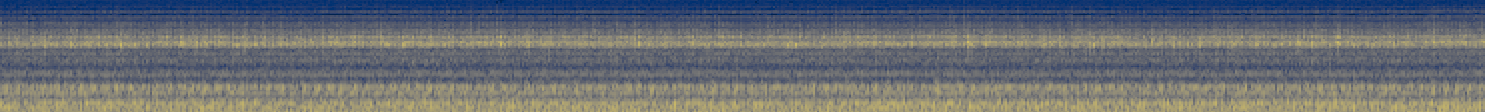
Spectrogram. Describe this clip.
Using an automotive stethoscope on an alternator.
